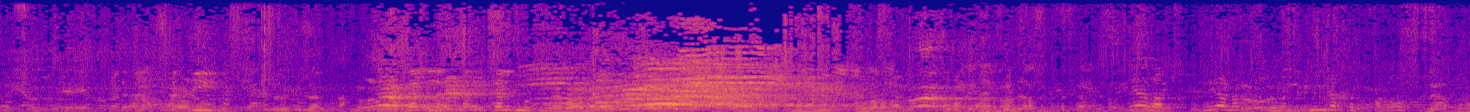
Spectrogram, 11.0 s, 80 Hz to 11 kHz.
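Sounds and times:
voices chattering in a hall: 0:00.0 - 0:11.0.

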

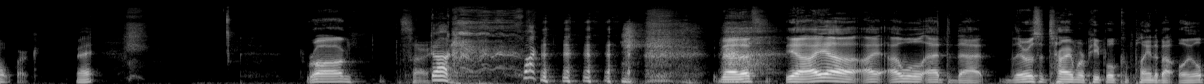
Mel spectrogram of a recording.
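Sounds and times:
soft breath: 0:06.3 - 0:07.9.

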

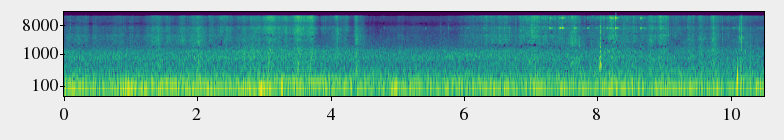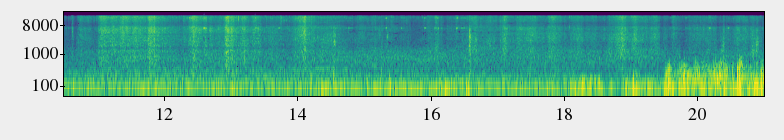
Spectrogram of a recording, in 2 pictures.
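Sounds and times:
plastic bag crinkling: 0:00.0 - 0:21.0.

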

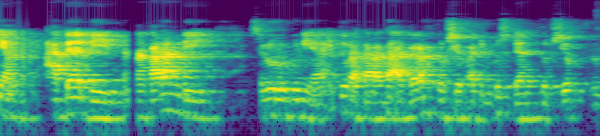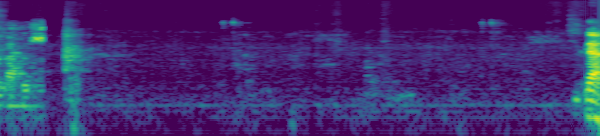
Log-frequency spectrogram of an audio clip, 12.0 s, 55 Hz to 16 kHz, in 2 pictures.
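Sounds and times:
man speaking: 0:00.0 - 0:06.5, 0:11.8 - 0:12.0.

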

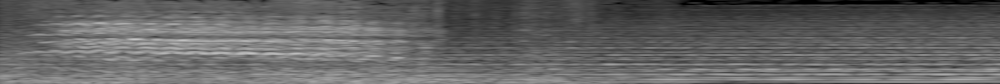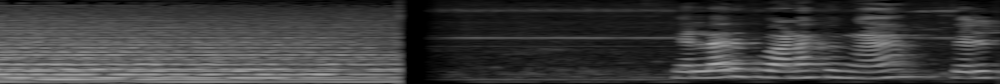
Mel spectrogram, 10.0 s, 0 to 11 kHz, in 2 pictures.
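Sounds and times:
horse whinnying: 0:00.1 - 0:02.2.

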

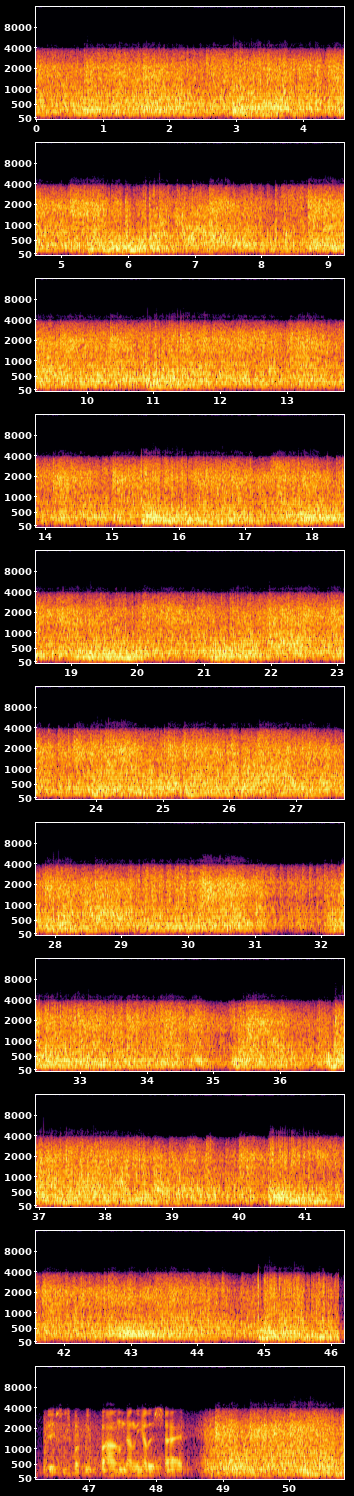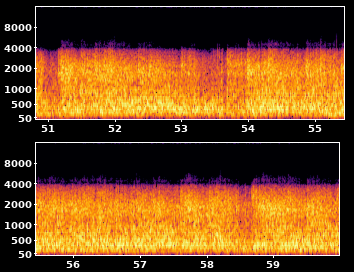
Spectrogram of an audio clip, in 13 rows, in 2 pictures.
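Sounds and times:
machine-gun and rifle fire: 0:00.0 - 0:59.9.

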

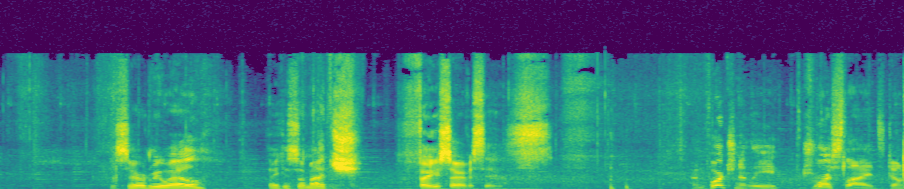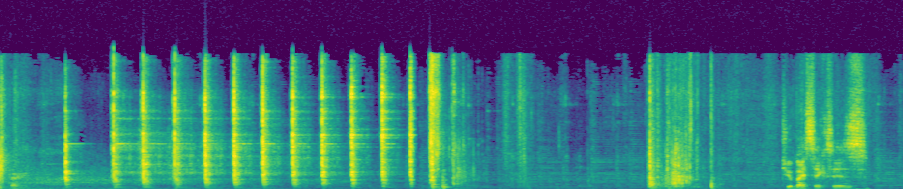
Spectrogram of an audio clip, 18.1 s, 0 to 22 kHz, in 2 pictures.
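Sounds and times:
hammer tapping on wood and metal: 0:09.0 - 0:13.7.

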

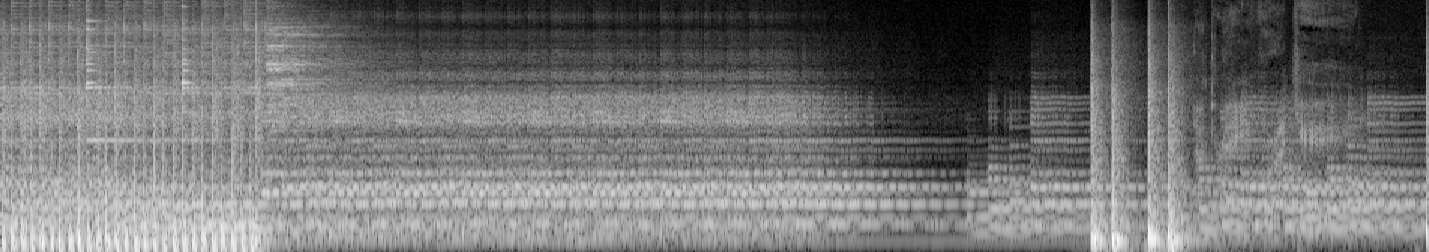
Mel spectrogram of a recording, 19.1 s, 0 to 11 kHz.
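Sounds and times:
distorted guitar chord ringing: 0:00.0 - 0:19.0
loud hits: 0:14.5 - 0:16.0.

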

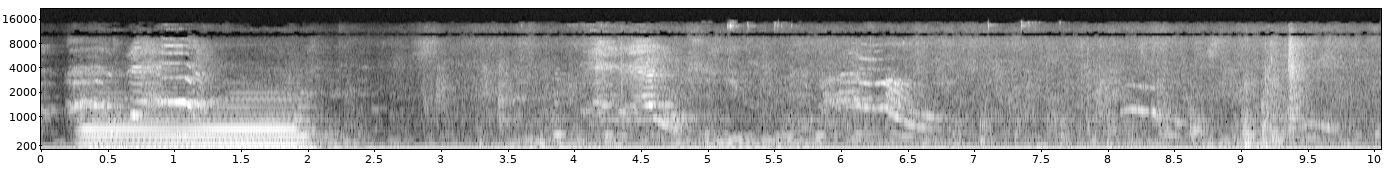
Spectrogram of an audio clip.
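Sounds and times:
young child crying: 0:00.0 - 0:01.4
low electrical hum: 0:00.0 - 0:10.0
murmur of congregation: 0:00.0 - 0:10.0.

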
